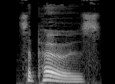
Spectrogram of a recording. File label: "suppose", English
